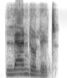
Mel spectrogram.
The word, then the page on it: landaulet: Indian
